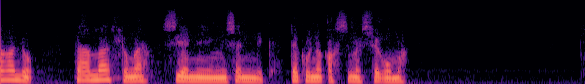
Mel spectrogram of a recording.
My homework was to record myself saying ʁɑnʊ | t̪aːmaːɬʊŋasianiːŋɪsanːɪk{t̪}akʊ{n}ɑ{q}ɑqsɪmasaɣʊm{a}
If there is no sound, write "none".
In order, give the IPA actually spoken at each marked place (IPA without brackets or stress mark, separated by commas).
t̪, n, q, a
